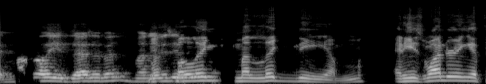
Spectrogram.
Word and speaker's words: molybdenum: Molybdenum.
